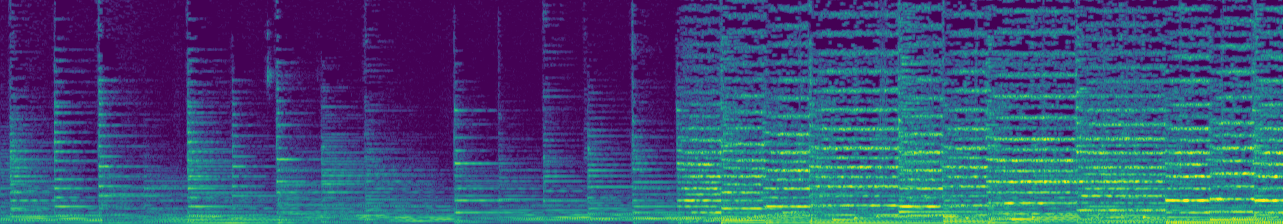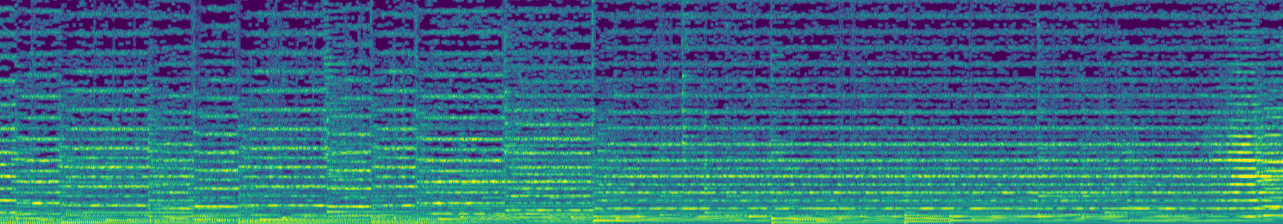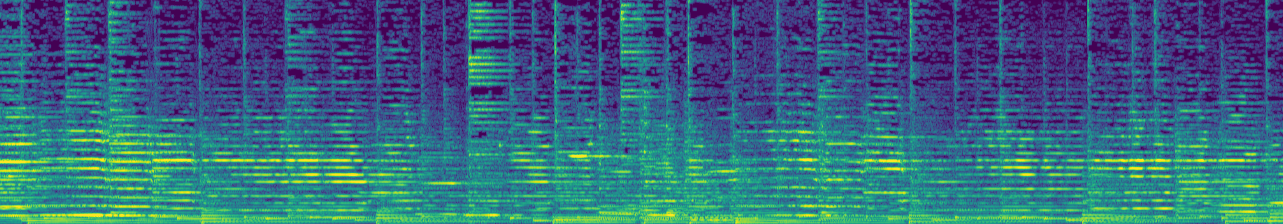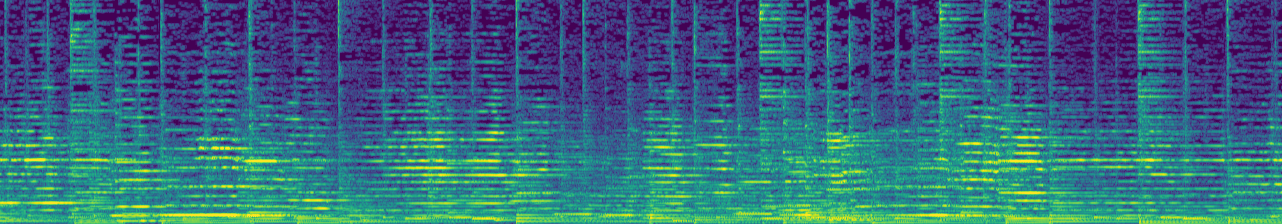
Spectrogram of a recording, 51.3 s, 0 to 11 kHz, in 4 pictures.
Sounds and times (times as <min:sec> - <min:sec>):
Violin, fiddle: 0:00.0 - 0:51.3.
